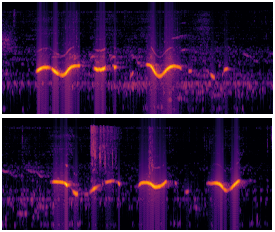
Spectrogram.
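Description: Whistling by a person on a back road behind a hill: a series of short, clear, high whistled phrases with swooping dips in pitch, in bursts separated by pauses, alone in otherwise quiet surroundings.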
